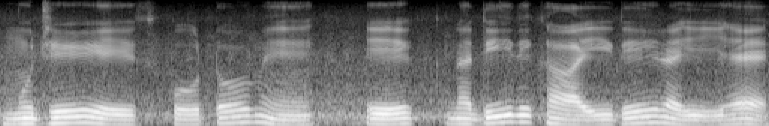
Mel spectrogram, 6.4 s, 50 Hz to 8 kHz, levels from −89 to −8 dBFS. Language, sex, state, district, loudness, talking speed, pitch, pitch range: Hindi, male, Madhya Pradesh, Umaria, -15 LUFS, 95 wpm, 120 Hz, 110-135 Hz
